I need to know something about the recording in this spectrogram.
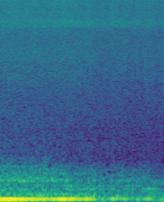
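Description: Low rumble with almost nothing above it, fading out about a second and a half in.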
